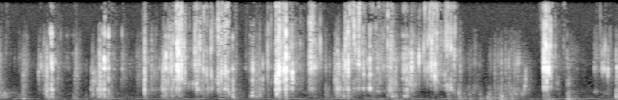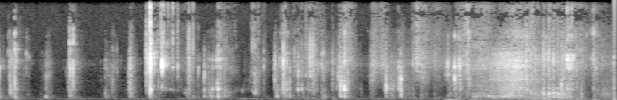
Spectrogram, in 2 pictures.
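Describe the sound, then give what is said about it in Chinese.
Thick square toast, cut into pieces, being chewed, with a steady run of sharp, crisp crunches at an uneven rhythm and no talking. A louder, sustained rustling noise takes over near the end. “对了，这种吐司是厚的，这还是一整个正方形，我这切开吃的”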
